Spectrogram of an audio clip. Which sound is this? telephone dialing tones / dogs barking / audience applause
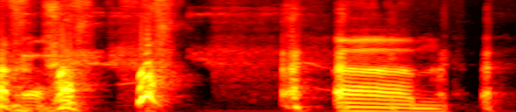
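dogs barking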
